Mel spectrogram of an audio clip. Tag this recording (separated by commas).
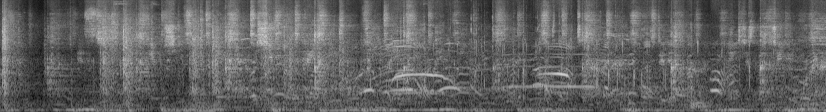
Speech, Music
